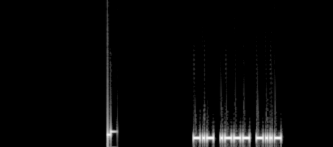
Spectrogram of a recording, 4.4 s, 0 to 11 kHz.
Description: Morse code, heard as a keyed tone, about 40 wpm, 700 Hz. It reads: KJX
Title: USA Call Sign Postfixes - 3 Letters 40wpm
